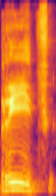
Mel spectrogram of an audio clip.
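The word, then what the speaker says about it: breathe: ஸோ இதை நம்ம பிரீத் அப்படின்னு சொல்லி தான் நம்ம ப்ரொனவுன்ஸ் பண்ணுவோம். இது ஒரு வேர்ப். அதுவே கடைசியில் இருக்கிற அந்த இ இல்லை அப்படின்னா அதை நம்ம பிரெத் பிரெத் அப்படின்னு சொல்லி தான் ப்ரொனவுன்ஸ் பண்ணணும், அது ஒரு நவுன்.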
